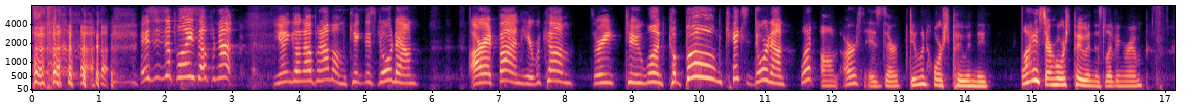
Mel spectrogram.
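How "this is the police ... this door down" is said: put-on Southern-accented police officer voice, pitched up. Co-telling a story, playing a police officer at a door: Southern police officer accent. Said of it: "Why do your police always have Southern accents".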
